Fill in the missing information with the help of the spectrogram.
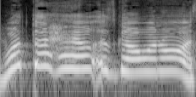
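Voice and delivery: high-pitched mock bewilderment; dumbfounded. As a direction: imitate someone stunned and clueless. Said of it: "stand there dumbfounded for a minute".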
